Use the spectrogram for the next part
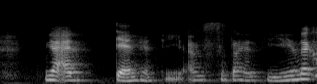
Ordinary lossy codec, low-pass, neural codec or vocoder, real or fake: Opus, 32 kbps; 7.2 kHz; autoencoder, 48 kHz, 32 numbers a frame, DAC-VAE, trained on Japanese speech; fake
